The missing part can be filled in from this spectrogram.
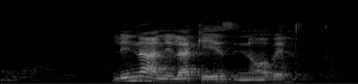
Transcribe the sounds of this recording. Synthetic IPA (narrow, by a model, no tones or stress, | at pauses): linanilaɡ̥ʱezinɔːɓɛ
